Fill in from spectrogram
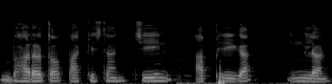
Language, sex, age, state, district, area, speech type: Odia, male, 18-30, Odisha, Ganjam, urban, spontaneous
